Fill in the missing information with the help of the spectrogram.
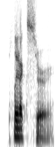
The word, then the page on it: plexor: American English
